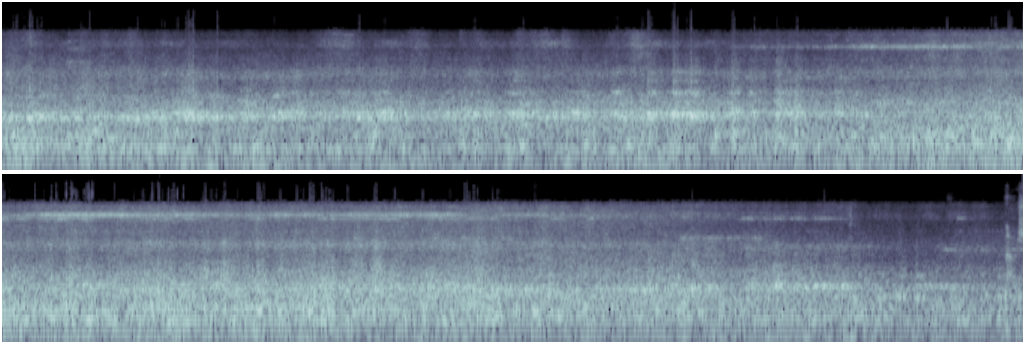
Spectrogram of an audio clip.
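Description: A loud, sustained roar of a London Underground train rumbling through one of the old historic tunnels, with shrill metallic wheel squeals rising and fading on top for about twenty seconds.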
